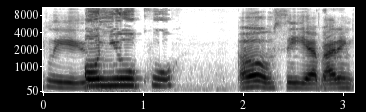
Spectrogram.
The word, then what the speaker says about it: Onyeukwu: Onyeukwu.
